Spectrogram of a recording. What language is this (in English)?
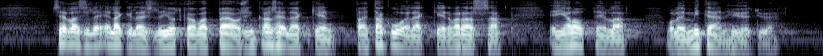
Finnish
